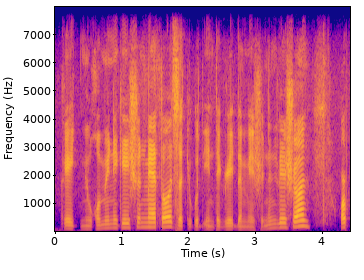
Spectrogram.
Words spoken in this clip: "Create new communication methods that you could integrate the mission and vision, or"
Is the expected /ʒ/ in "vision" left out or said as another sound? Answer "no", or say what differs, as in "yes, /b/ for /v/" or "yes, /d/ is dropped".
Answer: yes, /ʃ/ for /ʒ/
